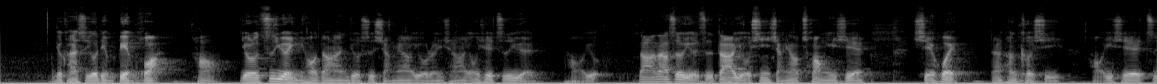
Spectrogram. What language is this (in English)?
Chinese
